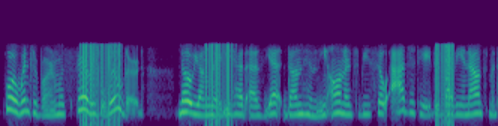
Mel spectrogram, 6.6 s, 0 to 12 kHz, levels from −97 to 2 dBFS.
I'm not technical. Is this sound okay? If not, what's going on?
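No. Bit errors on a digital phone line cause three bursts of crackle, at 1.07 to 1.62 s, 2.72 to 3.13 s, and 5.80 to 6.04 s. The speech travels as a stream of numbers, and a few of those numbers got corrupted along the way. A number damaged in one of its most important parts becomes a sharp tick, and many together sound like crackle over the voice. The last burst is the roughest and the middle one the mildest. Around them, the usual narrow telephone sound comes through.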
